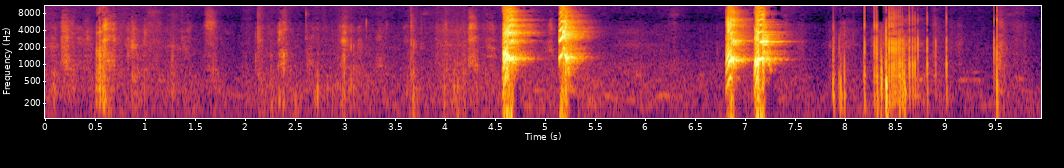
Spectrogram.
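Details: A Chihuahua playing on a bed gives sharp, high-pitched yaps in quick pairs, with soft rustling between them.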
